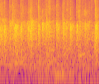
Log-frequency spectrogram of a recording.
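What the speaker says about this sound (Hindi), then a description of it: "इनके लिए ताली बजाओ" Students in a school assembly clapping for a ninth-grade pupil, a brief burst of fairly close, choppy hand claps with a pulsing rhythm.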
